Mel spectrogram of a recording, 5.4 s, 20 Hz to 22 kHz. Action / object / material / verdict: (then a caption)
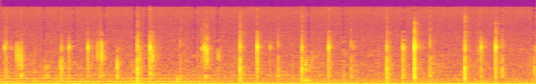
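tap / plastic hair brush tapped and scratched with fingernails / plastic / none. Long nails tap and scratch the plastic rim and back of a hollow, round-backed teal plastic hair brush with colorful, flexible rainbow plastic bristles, held close. Quiet, sharp clicks with a bright ping near 2.2 kHz stop almost instantly, scattered through soft scratchy rustling over a steady low hum.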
